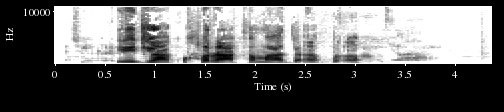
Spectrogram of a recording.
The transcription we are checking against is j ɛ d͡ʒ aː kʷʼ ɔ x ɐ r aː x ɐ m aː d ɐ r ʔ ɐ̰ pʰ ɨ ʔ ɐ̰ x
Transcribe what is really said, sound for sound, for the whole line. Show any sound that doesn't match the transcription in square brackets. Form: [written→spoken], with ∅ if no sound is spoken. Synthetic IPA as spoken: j ɛ d͡ʒ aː kʷʼ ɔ x ɐ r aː x ɐ m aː d ɐ [r→∅] ʔ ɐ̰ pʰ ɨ ʔ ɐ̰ x

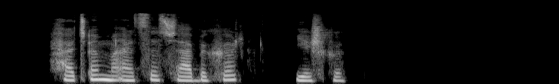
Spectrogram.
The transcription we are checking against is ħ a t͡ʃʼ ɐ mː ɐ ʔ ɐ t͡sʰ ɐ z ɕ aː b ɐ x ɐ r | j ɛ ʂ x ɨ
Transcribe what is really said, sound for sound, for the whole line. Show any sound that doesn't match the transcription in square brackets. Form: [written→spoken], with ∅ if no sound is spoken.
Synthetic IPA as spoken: ħ a t͡ʃʼ ɐ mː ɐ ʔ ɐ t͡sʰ ɐ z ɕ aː b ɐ x ɐ r | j ɛ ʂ x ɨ

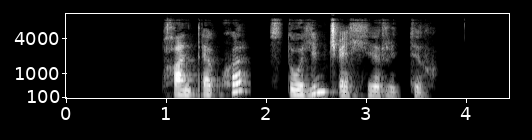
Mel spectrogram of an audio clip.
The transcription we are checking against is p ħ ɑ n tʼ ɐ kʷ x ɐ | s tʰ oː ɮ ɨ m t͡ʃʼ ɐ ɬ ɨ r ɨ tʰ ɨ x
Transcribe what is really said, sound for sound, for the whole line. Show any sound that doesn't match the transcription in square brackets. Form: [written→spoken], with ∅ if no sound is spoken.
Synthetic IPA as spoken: p [ħ→χ] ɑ n tʼ ɐ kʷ x ɐ | s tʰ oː ɮ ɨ m t͡ʃʼ ɐ ɬ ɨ r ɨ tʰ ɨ x

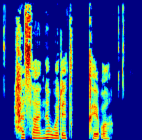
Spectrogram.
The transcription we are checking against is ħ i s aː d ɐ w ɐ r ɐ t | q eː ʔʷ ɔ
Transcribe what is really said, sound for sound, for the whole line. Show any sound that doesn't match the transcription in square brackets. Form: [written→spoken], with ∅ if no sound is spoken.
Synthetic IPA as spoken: ħ [i→a] s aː [d→n] ɐ w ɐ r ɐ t | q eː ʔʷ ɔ

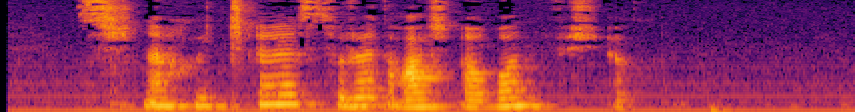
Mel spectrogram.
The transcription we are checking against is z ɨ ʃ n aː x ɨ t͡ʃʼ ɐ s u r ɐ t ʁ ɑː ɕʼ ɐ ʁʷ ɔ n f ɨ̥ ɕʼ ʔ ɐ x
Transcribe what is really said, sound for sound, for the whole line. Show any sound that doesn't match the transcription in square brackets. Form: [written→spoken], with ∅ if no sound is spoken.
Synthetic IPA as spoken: [z→s] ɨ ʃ n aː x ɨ t͡ʃʼ ɐ s u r ɐ t ʁ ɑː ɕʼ ɐ ʁʷ ɔ n f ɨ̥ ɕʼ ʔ ɐ x

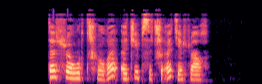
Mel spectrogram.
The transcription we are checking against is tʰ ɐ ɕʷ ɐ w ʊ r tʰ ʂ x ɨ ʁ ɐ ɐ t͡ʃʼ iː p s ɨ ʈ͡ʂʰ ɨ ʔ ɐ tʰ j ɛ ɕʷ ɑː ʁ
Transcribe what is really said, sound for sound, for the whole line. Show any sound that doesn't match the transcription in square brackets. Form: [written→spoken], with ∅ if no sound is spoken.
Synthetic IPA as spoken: tʰ ɐ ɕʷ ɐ w ʊ r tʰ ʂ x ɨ ʁ ɐ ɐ t͡ʃʼ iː p s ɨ ʈ͡ʂʰ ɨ ʔ ɐ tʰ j ɛ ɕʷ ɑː ʁ

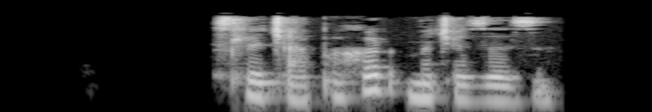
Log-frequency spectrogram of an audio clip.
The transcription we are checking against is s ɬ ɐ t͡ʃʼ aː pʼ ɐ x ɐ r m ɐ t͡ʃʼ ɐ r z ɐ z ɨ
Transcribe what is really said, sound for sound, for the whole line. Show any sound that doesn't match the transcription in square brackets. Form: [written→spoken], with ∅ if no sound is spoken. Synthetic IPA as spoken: s ɬ ɐ t͡ʃʼ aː pʼ ɐ x ɐ r m ɐ t͡ʃʼ ɐ [r→∅] z ɐ z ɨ

